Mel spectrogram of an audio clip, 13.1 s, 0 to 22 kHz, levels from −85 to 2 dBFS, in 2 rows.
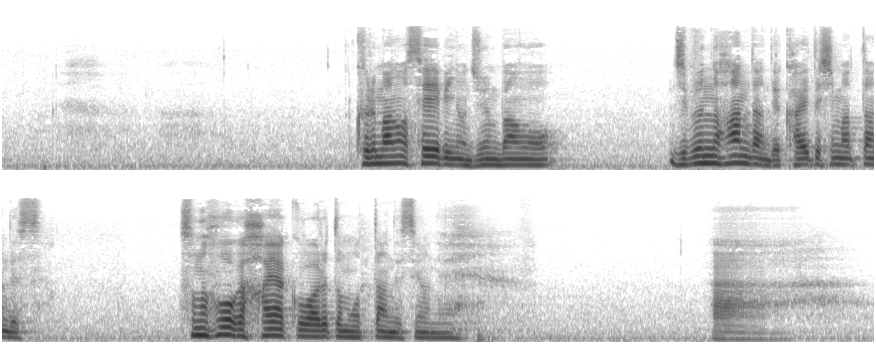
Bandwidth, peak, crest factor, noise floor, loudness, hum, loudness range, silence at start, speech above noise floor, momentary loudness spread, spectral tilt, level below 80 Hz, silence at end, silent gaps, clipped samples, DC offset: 12.5 kHz; -6 dBFS; 20 dB; -53 dBFS; -23 LUFS; none; 7 LU; 0.3 s; 31 dB; 21 LU; -6 dB/octave; -56 dBFS; 0.3 s; none; under 0.1%; under 0.1%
